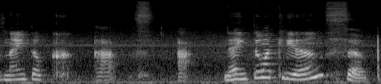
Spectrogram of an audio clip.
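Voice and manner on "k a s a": sounds of casa spelled out one by one, k, a, s, a; k, a, s, a as separate phonemes; sounding out letters. Shown as a demonstration. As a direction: sound out k a s a, each sound apart, last ones nearly voiceless. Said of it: "sons diferenciados".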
